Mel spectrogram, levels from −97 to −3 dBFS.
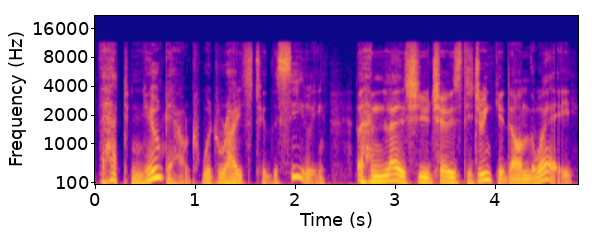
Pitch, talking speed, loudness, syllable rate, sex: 110 Hz, 210 wpm, -17 LUFS, 4.5 syllables/s, male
